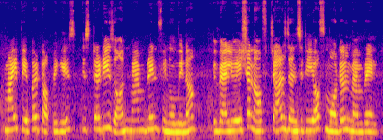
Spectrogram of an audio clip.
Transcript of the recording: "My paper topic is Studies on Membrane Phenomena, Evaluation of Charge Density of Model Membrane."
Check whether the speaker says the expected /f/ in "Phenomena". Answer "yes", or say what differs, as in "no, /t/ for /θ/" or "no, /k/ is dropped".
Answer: yes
